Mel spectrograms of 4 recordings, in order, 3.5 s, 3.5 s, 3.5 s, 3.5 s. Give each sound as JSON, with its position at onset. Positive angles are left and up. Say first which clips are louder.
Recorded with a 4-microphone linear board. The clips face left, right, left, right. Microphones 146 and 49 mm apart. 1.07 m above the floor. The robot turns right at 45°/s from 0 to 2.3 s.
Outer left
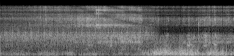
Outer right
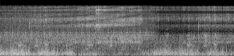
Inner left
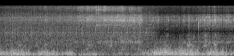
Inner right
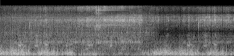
{"t": 0.0, "sound": "a lawn mower", "louder": "outer right 15 dB, inner right 6 dB", "azimuth_deg": -95}
{"t": 1.4, "sound": "a bicycle bell", "louder": "outer right 3 dB, inner right 2 dB", "side_deg": -85}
